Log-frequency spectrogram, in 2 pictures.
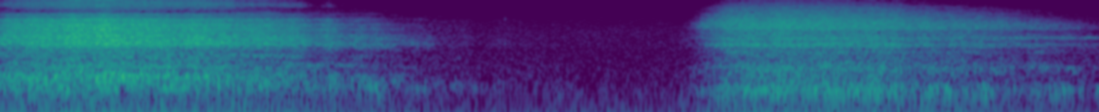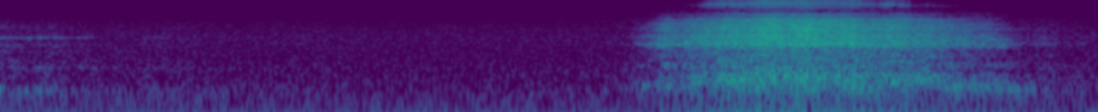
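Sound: slow deep breathing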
